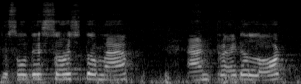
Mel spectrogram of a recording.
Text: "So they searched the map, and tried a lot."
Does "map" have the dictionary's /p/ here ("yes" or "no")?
yes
